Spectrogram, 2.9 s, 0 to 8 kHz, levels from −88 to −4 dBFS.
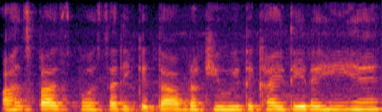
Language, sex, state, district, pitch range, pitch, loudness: Hindi, female, Chhattisgarh, Bilaspur, 230-235 Hz, 235 Hz, -17 LUFS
